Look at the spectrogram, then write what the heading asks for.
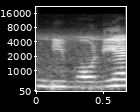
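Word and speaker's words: pneumonia: P silent होता है, यानी कि कभी भी आप निमोनिया लिखें या शाम या साइकोलॉजी कभी भी पढ़ें तो हमेशा पी को ना पढ़ें। तो ये 3 ऐसी वर्ड मीनिंग है जहां पर आपको पी को नहीं पढ़ना है।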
